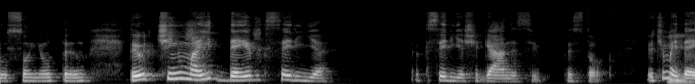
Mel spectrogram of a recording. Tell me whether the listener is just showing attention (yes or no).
yes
